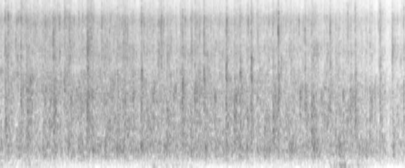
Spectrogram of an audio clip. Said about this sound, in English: And so thanks so much to these sponsors. If we get a round of applause, all these sponsors, please.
